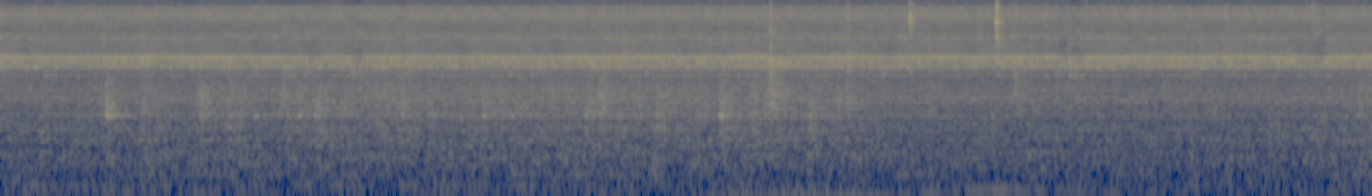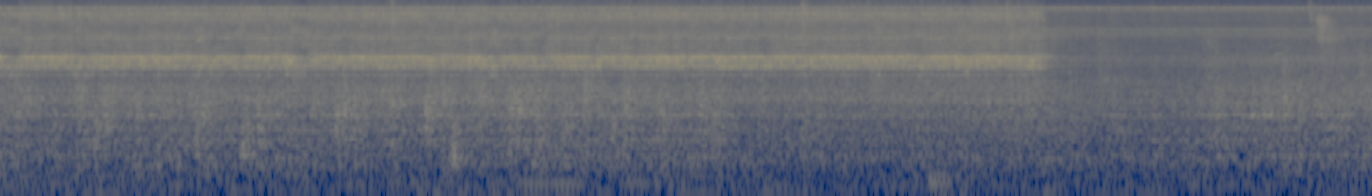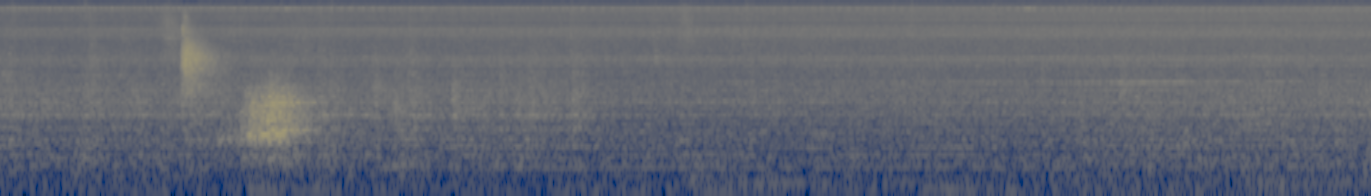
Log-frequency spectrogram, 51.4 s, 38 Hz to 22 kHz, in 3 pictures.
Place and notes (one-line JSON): {"title": "berlin, ohlauer str., waschsalon - 1st floor, washing machines", "date": "2018-02-17 18:05:00", "description": "Berlin, Ohlauer Str., laundry, 1st floor, ambience\n(Sony PCM D50)", "latitude": "52.49", "longitude": "13.43", "altitude": "40", "timezone": "Europe/Berlin"}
